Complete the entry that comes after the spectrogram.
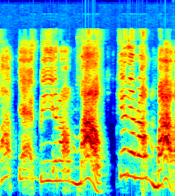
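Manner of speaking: very high, squeaky little devil character voice. Acting out the devil on the other shoulder, voicing the devil on the shoulder. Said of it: "The devil over here is like".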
